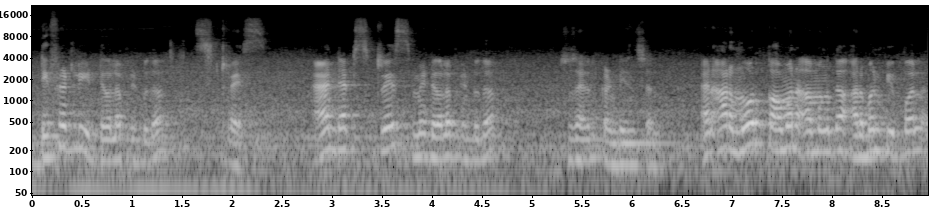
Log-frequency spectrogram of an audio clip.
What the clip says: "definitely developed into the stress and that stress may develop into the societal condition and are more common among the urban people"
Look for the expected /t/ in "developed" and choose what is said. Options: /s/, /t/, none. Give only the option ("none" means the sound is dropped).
none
